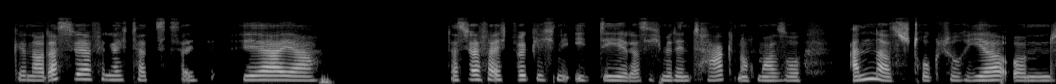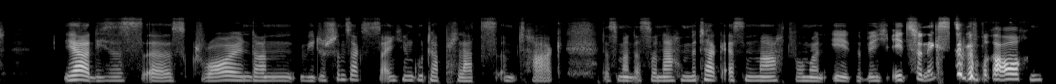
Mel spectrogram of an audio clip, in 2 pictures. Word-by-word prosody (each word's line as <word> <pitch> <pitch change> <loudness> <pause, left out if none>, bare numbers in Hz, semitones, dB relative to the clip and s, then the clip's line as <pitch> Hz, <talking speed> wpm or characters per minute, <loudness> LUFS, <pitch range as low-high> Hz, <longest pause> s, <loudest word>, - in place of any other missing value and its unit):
Genau, 190 -2 -4
das 230 +6 -2
wär 235 -1 +1
vielleicht 210 -2 -8
tatsäch 195 -1 -10 0.4
ja, 205 0 +3
ja. 190 -1 0 1.3
Das 200 +3 -5
wär 220 0 +3
vielleicht 210 0 -3
wirklich 215 -1 -5
'ne - - -9
Idee, 190 0 -5
dass 170 +5 -8
ich 205 - -11
mir 185 -1 -7
den 185 -1 -6
Tag 200 +3 -5
noch 175 -1 -8
mal 180 -1 -5
so 180 -1 -8 0.5
anders 210 -2 0
strukturiere 190 +2 -3
und, 180 - -6 0.6
ja, 210 0 +9
dieses, 175 +2 -8
äh, 165 0 -2
Scrollen 185 +3 0
dann, 175 0 -5
wie 170 -1 -9
du 195 +3 -8
schon 220 +4 -2
sagst 210 -2 -5
ist - - -10
eigentlich 190 +2 -5
guter 195 -2 -6
Platz 160 -2 -6
im 165 -3 -11
Tag, - - -4 0.4
dass - - -9
man 175 -2 -2
das - - -8
so 180 - -5
nachm 175 +2 -2
Mittagessen 195 -2 -1
macht, 180 +1 -2
wo 170 - -7
man 165 -2 -2
eh 170 -3 0
da 170 - -14
bin 170 - -2
ich 175 - -8
eh 210 - +6
zu - - +6
nix - - +4
zu - - +10
gebrauchen. 240 -3 +8
190 Hz, 160 wpm, -24 LUFS, 175-205 Hz, 1.3 s, zu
